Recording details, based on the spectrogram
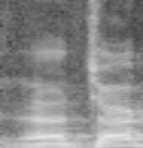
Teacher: च का उच्चारण स्थान तालु, और इसीलिए यह कहा जाता है तालव्य।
